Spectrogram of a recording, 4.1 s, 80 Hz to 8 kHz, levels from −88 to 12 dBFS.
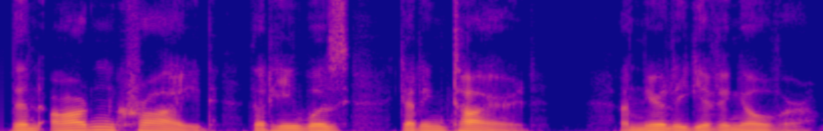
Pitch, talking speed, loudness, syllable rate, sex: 110 Hz, 175 wpm, -20 LUFS, 5.6 syllables/s, male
